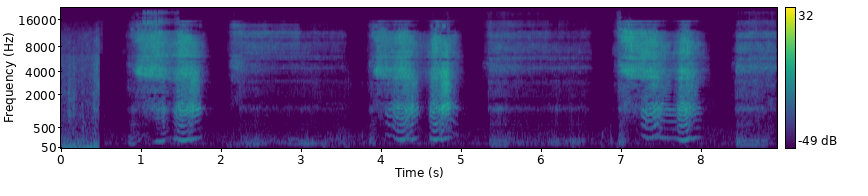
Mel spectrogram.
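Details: Rhythmic snoring, about 19 breaths a minute, each inhale ending in a squeaky, whistling double tone, with soft rushing exhales between.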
